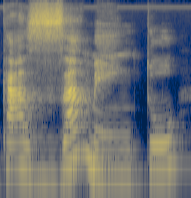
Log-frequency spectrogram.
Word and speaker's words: casamento: Então, quando ele está sozinho entre duas vogais, ele vai ter o som de Z. Eu coloquei 3 exemplos também: casamento, asa e casa. Se vocês pronunciarem essas palavrinhas em casa, vocês vão perceber que ao pronunciar, o som sai de Z.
